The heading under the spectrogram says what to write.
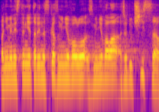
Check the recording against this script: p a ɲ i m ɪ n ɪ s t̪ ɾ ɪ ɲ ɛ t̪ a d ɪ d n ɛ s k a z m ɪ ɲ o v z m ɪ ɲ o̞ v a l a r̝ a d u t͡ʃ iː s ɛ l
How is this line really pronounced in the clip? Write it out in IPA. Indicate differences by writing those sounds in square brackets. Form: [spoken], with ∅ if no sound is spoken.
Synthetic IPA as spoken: p a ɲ i m ɪ n ɪ s t̪ ɾ ɪ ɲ ɛ t̪ a d ɪ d n ɛ s k a z m ɪ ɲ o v z m ɪ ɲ o̞ v a l a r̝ a d u t͡ʃ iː s ɛ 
